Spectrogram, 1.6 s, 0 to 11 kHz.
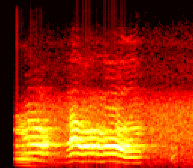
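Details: Black female domestic cat in heat, indoors, filmed 23 September 2020 in late afternoon, calling on her owner's return: one drawn-out nasal yowl that rises, wavers and trails off over about a second and a half.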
